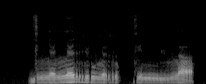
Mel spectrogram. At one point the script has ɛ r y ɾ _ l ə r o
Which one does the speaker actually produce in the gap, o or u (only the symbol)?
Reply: u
